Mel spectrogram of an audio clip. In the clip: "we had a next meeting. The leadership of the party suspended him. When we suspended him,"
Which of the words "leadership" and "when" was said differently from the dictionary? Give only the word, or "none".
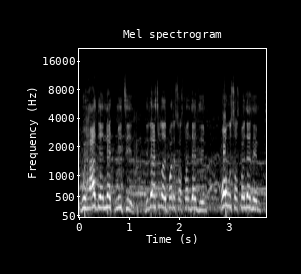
leadership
